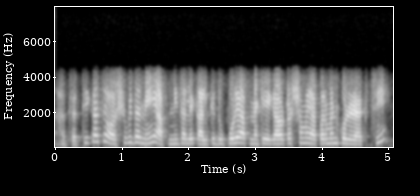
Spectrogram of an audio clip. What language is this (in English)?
Bangla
